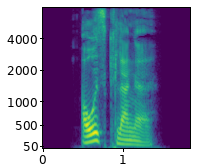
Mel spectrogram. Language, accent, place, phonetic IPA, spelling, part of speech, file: German, Germany, Berlin, [ˈaʊ̯sklaŋə], Ausklange, noun, De-Ausklange.ogg
- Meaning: dative of Ausklang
